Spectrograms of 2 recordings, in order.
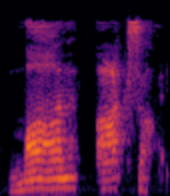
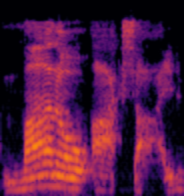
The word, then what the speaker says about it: monoxide: one oxygen is dinitrogen monoxide notice it's not mono oxide we have dropped the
